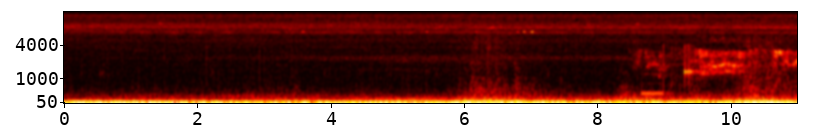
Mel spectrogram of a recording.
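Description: Deep, steady rumble in space-themed ambient audio. Near the end a crackly, radio-transmission voice comes in with a few short beeps.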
